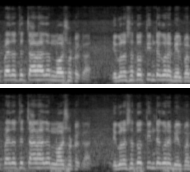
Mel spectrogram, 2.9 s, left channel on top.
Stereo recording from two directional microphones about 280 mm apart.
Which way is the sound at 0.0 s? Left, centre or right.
Centre.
